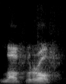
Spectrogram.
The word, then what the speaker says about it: Lavrov: I mean, Sergei Lavrov, Remy Govern emphasis is on the last syllable, Lavrov.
